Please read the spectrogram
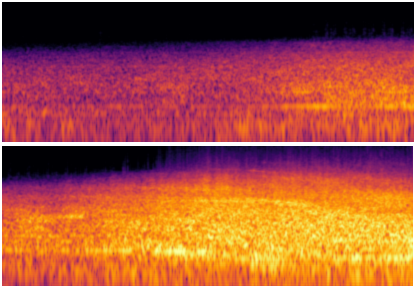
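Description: A formation of four Eurofighter Typhoon fighter jets flying past. The jet noise builds steadily for several seconds and is loud and steady in the second half as they pass overhead.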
